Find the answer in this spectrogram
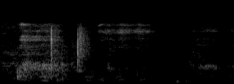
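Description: A person's breath: two short, soft breathy puffs, with a small sharp click about half a second in.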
